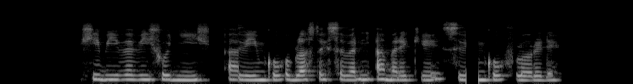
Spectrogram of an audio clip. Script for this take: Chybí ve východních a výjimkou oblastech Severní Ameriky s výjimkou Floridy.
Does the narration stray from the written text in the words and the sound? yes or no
yes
